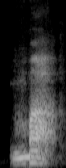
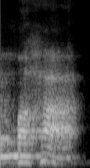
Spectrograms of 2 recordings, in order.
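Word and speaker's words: מה: So to pronounce it, ma. Ma. It's not going to be a maha.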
